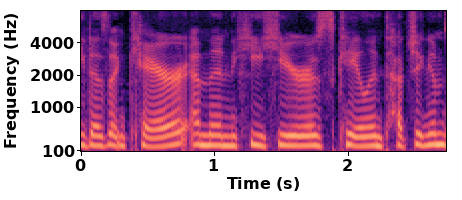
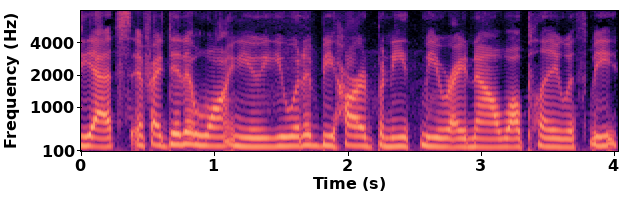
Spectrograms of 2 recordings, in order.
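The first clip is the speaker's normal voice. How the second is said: plain reading voice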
